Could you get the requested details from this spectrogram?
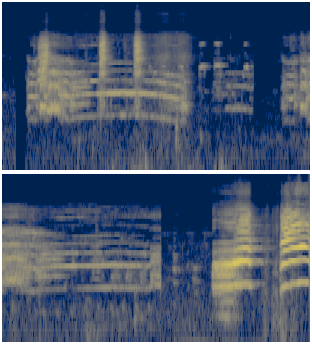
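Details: Peacock calling while dancing: long, nasal, harmonic notes held for about two seconds each, separated by short gaps, then two louder, sharper rising cries at the end.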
